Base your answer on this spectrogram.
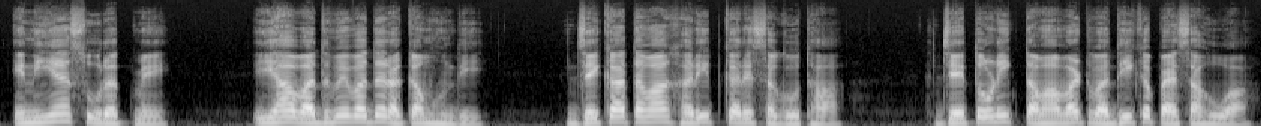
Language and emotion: Sindhi, neutral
